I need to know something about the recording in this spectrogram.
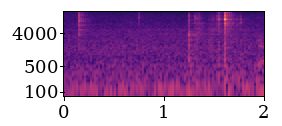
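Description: A few light clicks of steel glassblowing shears against the neck of a blown-glass piece, over a steady low hum. The glassblowers are setting up to break the end off the piece.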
